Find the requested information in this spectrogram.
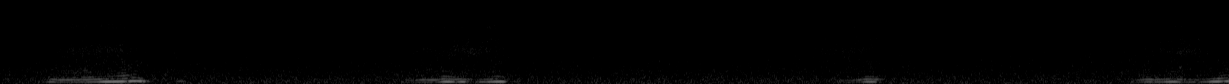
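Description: Four soft, low rumbling snores at irregular intervals over a quiet background: ordinary snoring in a sleeping dog.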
